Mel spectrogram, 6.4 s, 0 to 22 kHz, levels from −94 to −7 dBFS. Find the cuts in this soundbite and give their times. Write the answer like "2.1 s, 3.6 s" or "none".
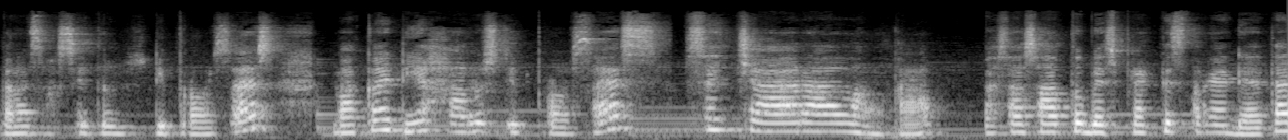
1.5 s, 3.3 s, 4.9 s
